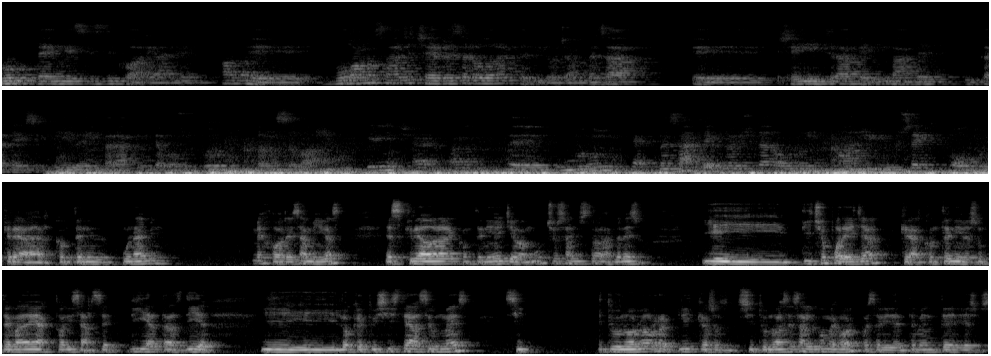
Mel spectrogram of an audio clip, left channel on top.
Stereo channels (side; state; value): both; different; correlation 0.00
